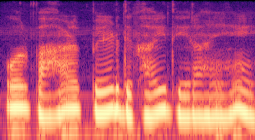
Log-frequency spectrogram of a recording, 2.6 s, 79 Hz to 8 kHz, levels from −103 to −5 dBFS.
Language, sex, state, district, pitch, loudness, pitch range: Hindi, female, Madhya Pradesh, Bhopal, 190 Hz, -14 LUFS, 175-210 Hz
